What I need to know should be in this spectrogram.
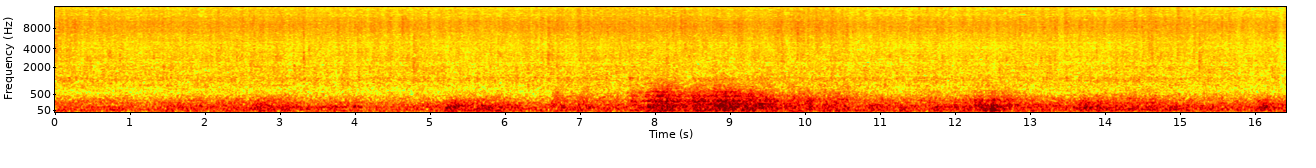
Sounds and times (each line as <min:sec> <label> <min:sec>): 0:00.0 rain 0:16.4
0:07.8 thunder 0:10.6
